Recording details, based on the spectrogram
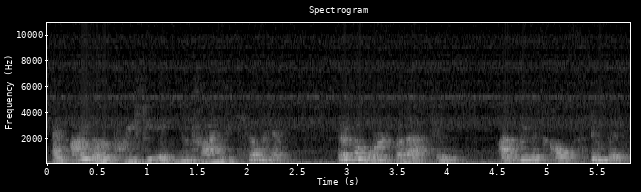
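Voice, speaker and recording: A woman's voice: sits high, expressive, moderate pace. An actress playing a principled, defiant female scientist who stands her ground in a video game cutscene. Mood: defiant, sarcastic. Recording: very echoey, distant, faint noise.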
